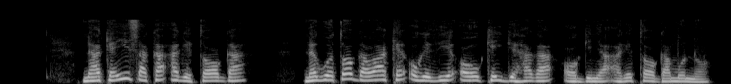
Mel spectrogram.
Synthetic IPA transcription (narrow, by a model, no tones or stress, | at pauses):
nakɛisakaʔaɣetɔːɡa | naɣwɔtɔːɡawakɛʔoɣeðieʔɔokeiɣeɦaɣaɔɡeɲaʔaɣetɔːɡamonɔ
